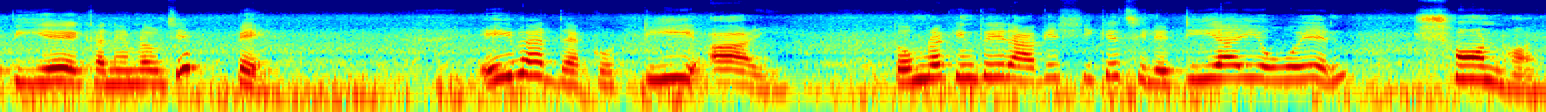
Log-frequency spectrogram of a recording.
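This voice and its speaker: High-voiced teacher, slow patient reading. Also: female voice, darkish tone. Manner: reads English lines very slowly, then explains spelling and pronunciation. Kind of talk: bilingual reading lesson for children. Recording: slightly dull low-fi recording with faint background noise.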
